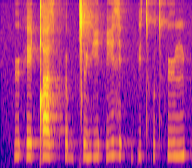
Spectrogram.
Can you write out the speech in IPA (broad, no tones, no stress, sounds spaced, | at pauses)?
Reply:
ʉ h e ǃ a z pʰ ɵ b ǀ ɨ j i h i z | pʲ ɵ tʰ u t h ʉ ŋ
